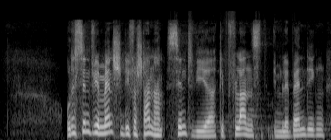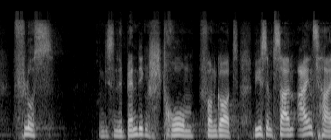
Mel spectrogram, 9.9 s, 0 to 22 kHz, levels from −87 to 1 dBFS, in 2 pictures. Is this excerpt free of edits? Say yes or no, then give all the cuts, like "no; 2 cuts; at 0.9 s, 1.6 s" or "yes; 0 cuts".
no; 1 cut; at 2.5 s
